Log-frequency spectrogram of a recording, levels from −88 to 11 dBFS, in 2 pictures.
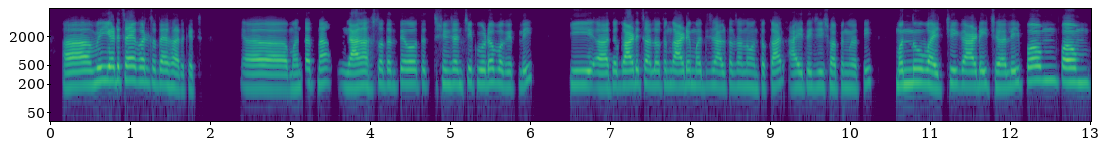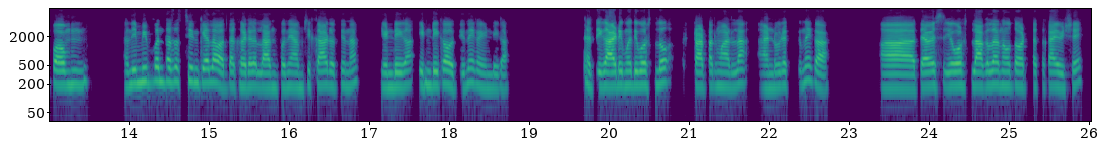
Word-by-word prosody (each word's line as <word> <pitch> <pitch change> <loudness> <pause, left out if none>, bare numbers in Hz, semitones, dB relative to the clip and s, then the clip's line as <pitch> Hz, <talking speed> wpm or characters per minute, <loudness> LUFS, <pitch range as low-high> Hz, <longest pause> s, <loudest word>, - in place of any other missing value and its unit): अ, 185 +2 +5
मी 225 +2 +3
येडे 235 0 +6
चाळे 240 0 +6
करतो 220 -2 -1
त्यासारखेच. 170 -5 -2 0.5
अ, 165 -1 +2
म्हणतात 170 +6 -2
ना 200 +1 +2 0.3
लहान 180 +2 +6
असतो, 195 +4 -6
तर 195 -1 -3
तेव्हा 200 0 +1
ते - - -5 0.2
शिनचॅनची 200 -1 -4
एक 205 0 -8
व्हिडिओ 205 +1 +1
बघितली 190 +1 -5 0.5
की 195 0 -1
अ, 175 -1 +3
तो 190 - -2
गाडी 195 +1 +6
चालवतो. 195 -1 -2
अ, - - -12
गाडीमध्ये 190 0 +1
चालता-चालता 185 0 -4
म्हणतो, 175 -1 -7
कार 185 +3 +2
आई 175 - -1
त्याची 180 0 -5
शॉपिंगला 175 -1 -5
जाती. 195 +5 -9 0.3
मन्नू 205 +2 +1
भाईची 185 0 +1
गाडी 185 0 +3
चली 180 +2 0
पम, 240 +1 +3
पम, 220 -1 +5
पम. 195 0 0 0.5
आणि 190 +3 -2
मी 225 - 0
पण 230 -1 0
तसा 225 0 0
सीन 225 -2 -3
केला 215 0 +1
होता 180 +1 0
खरं, 180 0 0
लहानपणी 170 0 -2
आमची 175 +1 -4
कार 190 0 +1
होती 180 +1 -6
ना 190 +2 -4 0.3
इंडिगा 175 +2 -2
इंडिका 190 +1 -1
होती 170 -3 -1
नाही 215 +4 -5
का 190 - -5
इंडिका. 165 -2 -8 1.0
तर 185 - 0
ती - - +1
गाडीमध्ये 185 +1 +5
बसलो, 190 +3 0 0.2
स्टार्टर 180 0 0
मारला, 180 +2 -1 0.2
हँडब्रेक 170 +2 -3 0.2
नाही 240 +2 -4
का, 175 -6 +2 0.7
अ, 165 -1 +4
त्यावेळेस 180 +1 +2
व्यवस्थित 180 +1 -1
लागला 180 +2 +3
नव्हता 185 0 -3
वाटतं 180 0 -3
का - - -16
काय 180 -1 +2
विषय 170 +4 -4
185 Hz, 175 wpm, -23 LUFS, 175-200 Hz, 1.0 s, येडे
